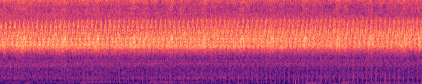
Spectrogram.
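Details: Large brown cicada's harsh, shimmering high-pitched drone with a slight fast pulsing texture, continuous throughout, a single low click near the middle and faint low humming behind.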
